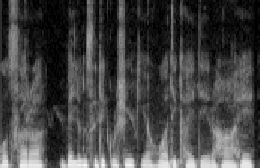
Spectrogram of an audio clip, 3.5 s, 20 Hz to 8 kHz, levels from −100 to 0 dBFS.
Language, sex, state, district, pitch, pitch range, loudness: Hindi, female, Arunachal Pradesh, Lower Dibang Valley, 185 Hz, 170-200 Hz, -14 LUFS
